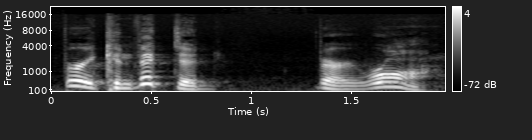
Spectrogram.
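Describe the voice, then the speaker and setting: A man in his fifties preaching a sermon in a conversational way, moving between loud emphasis and quiet intensity. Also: a little high, big pitch swings, normal speed. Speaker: pastor.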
